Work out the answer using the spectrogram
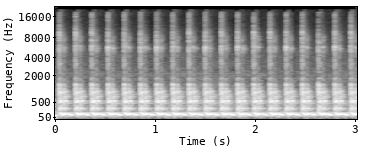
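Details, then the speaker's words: Chinese diesel heater being installed on a 40-year-old small sailboat, fuel line primed using the manual pump mode: crisp, evenly spaced ticks about three per second with nothing else running. Normal dosing-pump priming. "alright so the fuel line is primed and i think that's all i need to actually start this thing up"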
